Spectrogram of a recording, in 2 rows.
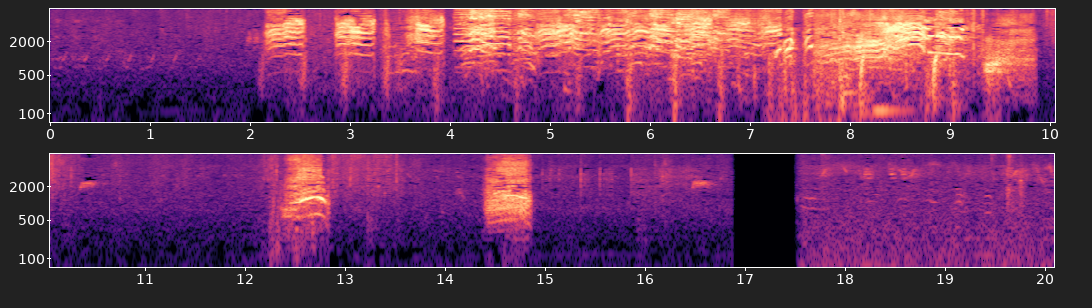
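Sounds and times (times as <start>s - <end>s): high gliding bird calls: 2.0s - 10.5s
short harsh bird calls: 2.0s - 10.5s.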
